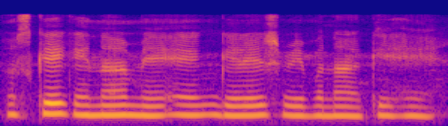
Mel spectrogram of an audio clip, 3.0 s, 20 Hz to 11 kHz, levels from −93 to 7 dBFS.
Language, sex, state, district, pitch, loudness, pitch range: Hindi, female, Arunachal Pradesh, Papum Pare, 220 Hz, -18 LUFS, 210-225 Hz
